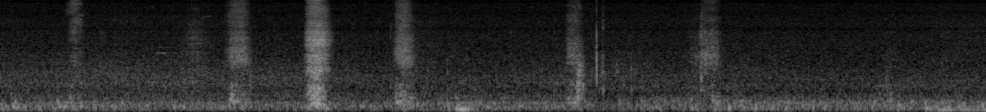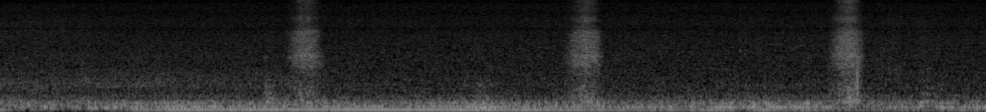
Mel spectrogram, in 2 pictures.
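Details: Pet described as an EBT with a suspected cough: about nine brief, sharp, breathy cough- or sneeze-like bursts in twenty seconds; owner unsure of the cause.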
